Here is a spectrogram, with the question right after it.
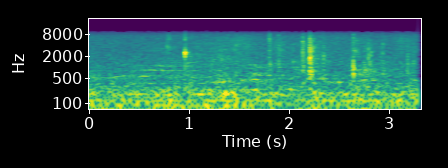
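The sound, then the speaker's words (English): Quiet, scattered keystrokes tap out on a computer keyboard in an irregular rhythm, a few sharp clicks at a time over a steady background hiss, with no one speaking. “Just use the keyboard.”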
